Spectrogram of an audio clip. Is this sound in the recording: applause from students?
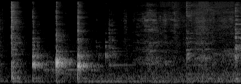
no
